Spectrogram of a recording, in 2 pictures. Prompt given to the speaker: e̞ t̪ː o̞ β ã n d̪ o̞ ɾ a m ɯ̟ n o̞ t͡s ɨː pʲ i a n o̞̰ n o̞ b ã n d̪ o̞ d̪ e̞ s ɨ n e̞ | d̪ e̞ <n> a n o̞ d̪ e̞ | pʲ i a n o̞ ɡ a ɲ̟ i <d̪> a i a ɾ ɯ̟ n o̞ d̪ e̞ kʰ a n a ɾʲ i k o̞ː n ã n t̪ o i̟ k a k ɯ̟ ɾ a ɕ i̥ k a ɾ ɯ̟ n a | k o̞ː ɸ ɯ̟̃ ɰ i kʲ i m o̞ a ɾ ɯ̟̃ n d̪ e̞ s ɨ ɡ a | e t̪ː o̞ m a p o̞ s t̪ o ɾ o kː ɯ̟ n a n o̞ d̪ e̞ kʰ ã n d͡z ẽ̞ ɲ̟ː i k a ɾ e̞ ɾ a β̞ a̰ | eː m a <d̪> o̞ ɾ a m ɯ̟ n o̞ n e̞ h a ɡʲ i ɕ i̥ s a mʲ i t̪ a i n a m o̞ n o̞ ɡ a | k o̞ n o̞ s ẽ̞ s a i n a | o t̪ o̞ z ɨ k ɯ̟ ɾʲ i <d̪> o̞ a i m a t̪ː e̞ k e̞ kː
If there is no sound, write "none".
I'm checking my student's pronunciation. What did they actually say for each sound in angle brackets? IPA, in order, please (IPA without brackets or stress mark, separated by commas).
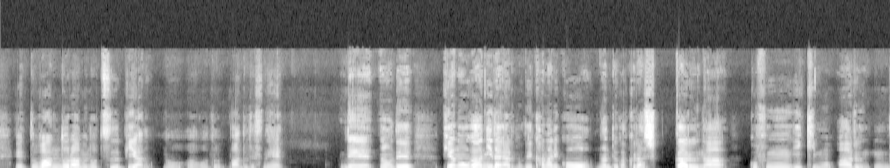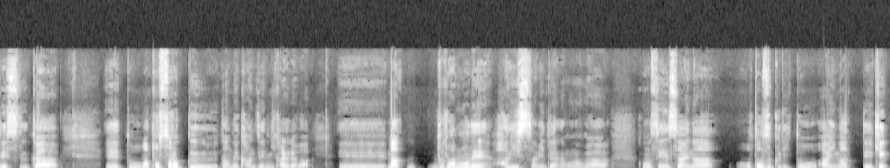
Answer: n, d̪, d̪, t̪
